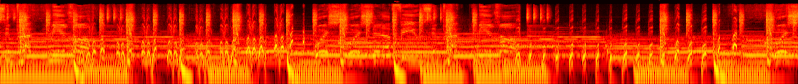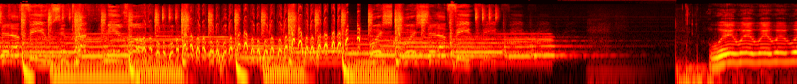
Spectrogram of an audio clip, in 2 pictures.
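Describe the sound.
A loud French rap track plays with a steady beat, dense instrumentation and a rhythmic vocal delivery, then fades out near the end before a voice briefly begins speaking.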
